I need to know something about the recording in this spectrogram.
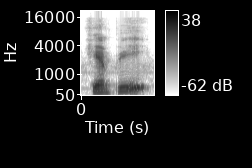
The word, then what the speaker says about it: Cempie: Welcome to my special guest, Reverend Rick Cempie. He's with a hard C, not a soft C to say.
